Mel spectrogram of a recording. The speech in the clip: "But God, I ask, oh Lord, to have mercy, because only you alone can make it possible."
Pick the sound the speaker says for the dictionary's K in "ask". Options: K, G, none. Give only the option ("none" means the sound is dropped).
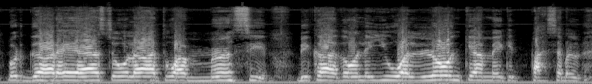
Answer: none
